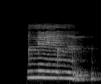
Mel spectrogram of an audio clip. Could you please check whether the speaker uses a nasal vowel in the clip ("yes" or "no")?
no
